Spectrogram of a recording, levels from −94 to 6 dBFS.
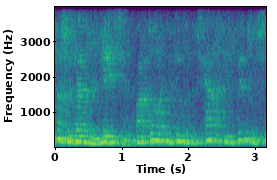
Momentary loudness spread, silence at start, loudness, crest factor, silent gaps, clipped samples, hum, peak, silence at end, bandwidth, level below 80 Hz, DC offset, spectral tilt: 6 LU; 0 s; -17 LUFS; 12 dB; none; under 0.1%; none; -2 dBFS; 0 s; 4 kHz; -48 dBFS; under 0.1%; -12 dB/octave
